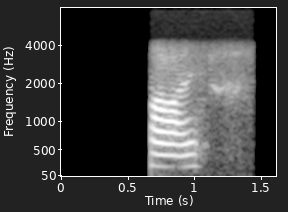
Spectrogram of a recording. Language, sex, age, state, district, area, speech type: Santali, female, 45-60, Jharkhand, Seraikela Kharsawan, rural, conversation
